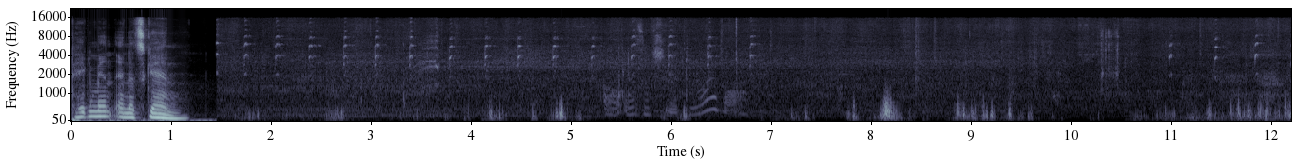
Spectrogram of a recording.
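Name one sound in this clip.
Large animals tread heavily through grass.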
